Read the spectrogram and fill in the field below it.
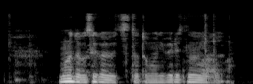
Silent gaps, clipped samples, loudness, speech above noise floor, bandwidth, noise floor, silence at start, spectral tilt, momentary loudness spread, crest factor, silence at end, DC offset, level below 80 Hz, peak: none; under 0.1%; -23 LUFS; 25 dB; 11.5 kHz; -47 dBFS; 0.15 s; -6 dB/octave; 10 LU; 16 dB; 0.2 s; under 0.1%; -48 dBFS; -6 dBFS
